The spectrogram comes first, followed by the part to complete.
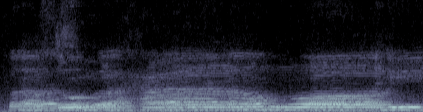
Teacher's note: huruf H di pangkal tenggorokan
